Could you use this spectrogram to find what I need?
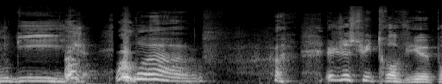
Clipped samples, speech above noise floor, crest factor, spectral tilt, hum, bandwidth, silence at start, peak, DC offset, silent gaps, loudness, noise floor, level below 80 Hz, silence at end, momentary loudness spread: under 0.1%; 23 dB; 16 dB; -5.5 dB/octave; none; 16.5 kHz; 0 s; -4 dBFS; under 0.1%; none; -19 LUFS; -41 dBFS; -50 dBFS; 0 s; 13 LU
